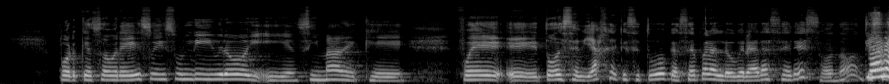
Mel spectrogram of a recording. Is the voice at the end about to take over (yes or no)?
yes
